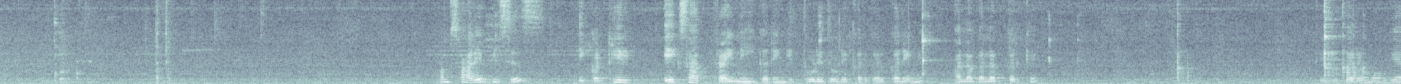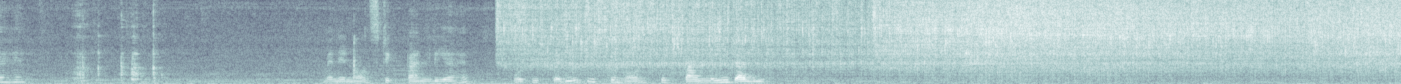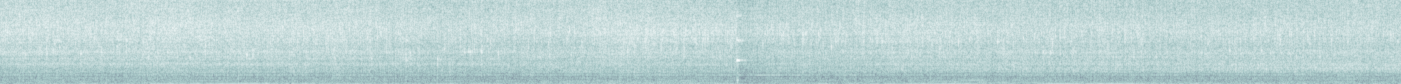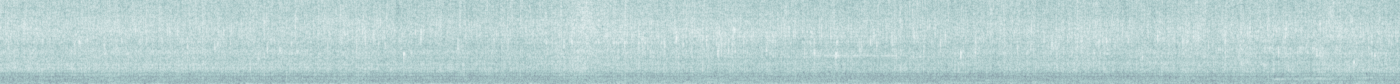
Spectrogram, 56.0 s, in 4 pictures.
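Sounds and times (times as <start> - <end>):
frying hiss in hot oil: 17.3 - 56.0.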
